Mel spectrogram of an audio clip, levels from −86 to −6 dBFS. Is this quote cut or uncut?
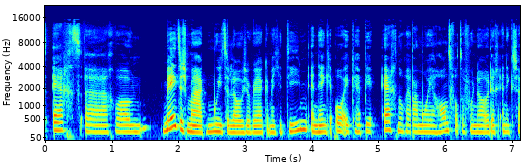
cut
